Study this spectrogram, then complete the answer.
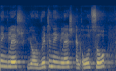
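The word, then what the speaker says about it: IELTS: besides total we will also have Al's ie L theist which is pronounced as Al's and the other test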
